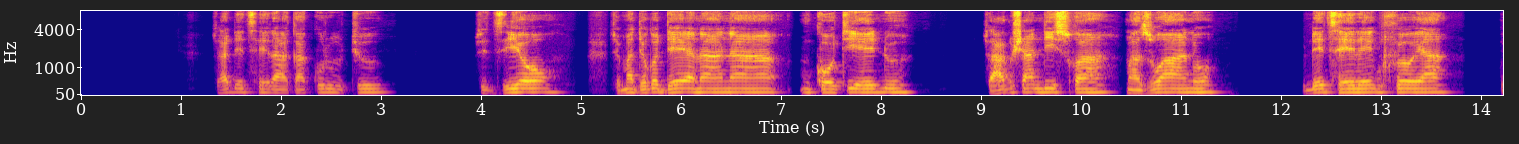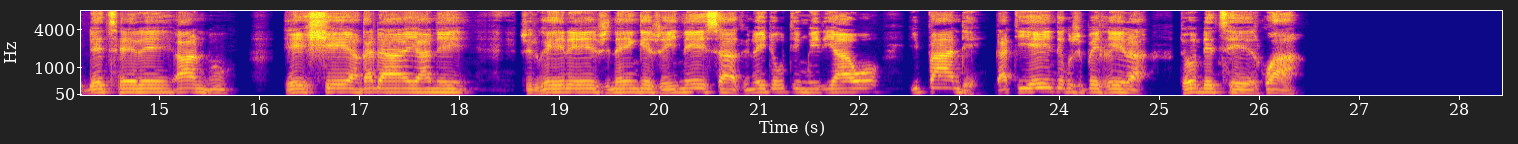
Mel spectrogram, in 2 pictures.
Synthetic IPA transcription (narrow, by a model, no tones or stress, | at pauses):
ʐ̥aɗe̞t͡se̞ɾakakuɾutʰu | ʐ̥id͡zijo̞ | ʐ̥e̞madʱo̞ko̞dʱeananamukʰo̞tie̞ɗu | ʐ̥aːkuʃandiswamazuano̞ | kuɗe̞t͡se̞ɾe̞kuɬo̞ja | kuɗe̞t͡se̞reʋan̤u | e̞ʃe̞aŋɡaɗaiane | ʐ̥irwe̞ɾe̞ʐine̞iŋɡe̞ʐeine̞saʐino̞itakutimwirijawo̞ | ipande̞̰ŋɡatiende̞kuʐibe̞ɮe̞ra | to̞ɗe̞t͡se̞rwa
